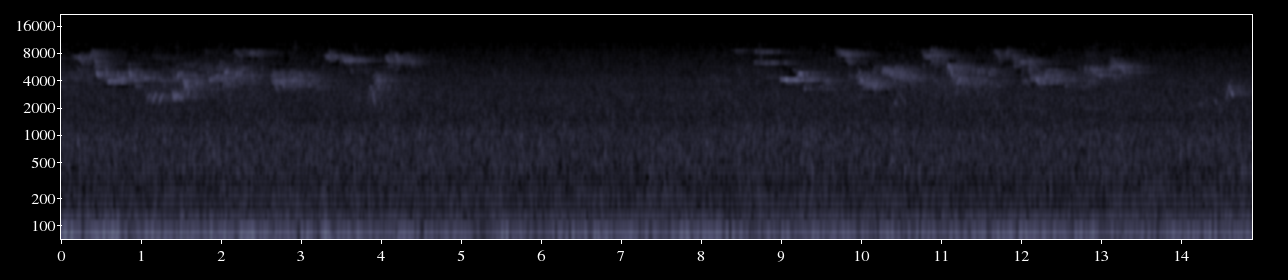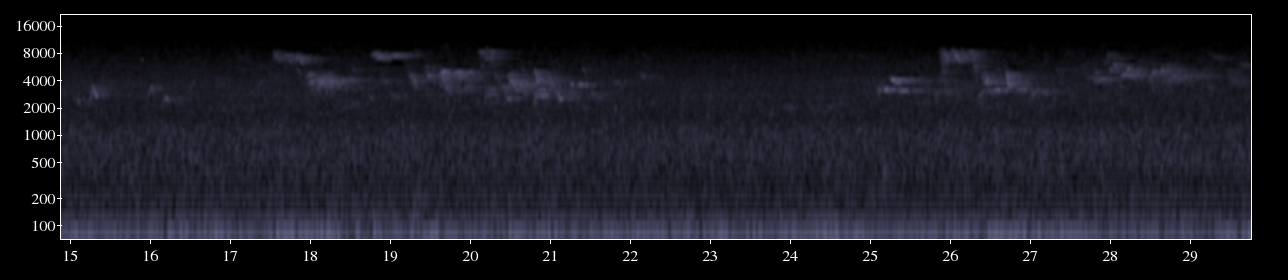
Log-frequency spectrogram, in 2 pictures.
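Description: Birds chirping in short clusters of high calls that come back about every eight or nine seconds, over a steady background hiss.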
